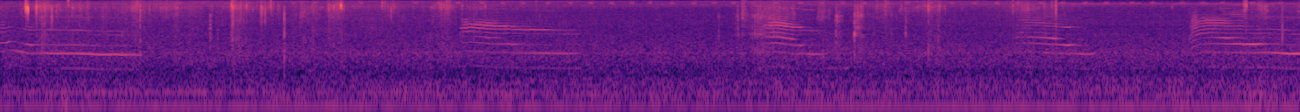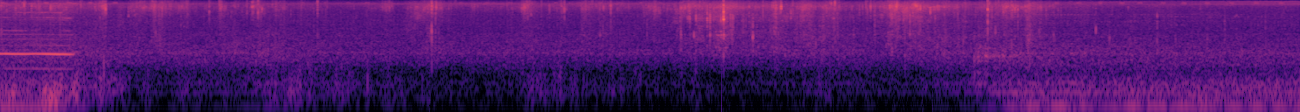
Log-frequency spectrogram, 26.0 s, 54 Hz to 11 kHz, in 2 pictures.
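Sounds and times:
cat meowing: 0:00.0 - 0:01.5, 0:04.4 - 0:05.8, 0:07.5 - 0:08.6, 0:10.1 - 0:11.0, 0:11.9 - 0:13.8
steady low rumble: 0:00.0 - 0:07.6, 0:08.2 - 0:14.2, 0:22.7 - 0:26.0.

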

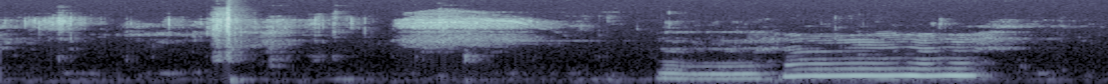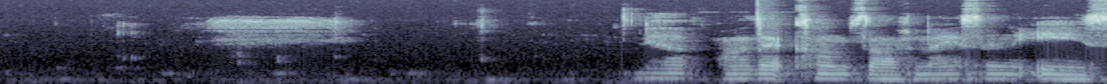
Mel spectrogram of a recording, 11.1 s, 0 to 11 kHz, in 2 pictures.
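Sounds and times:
moist tearing and rustling: 0:00.0 - 0:02.5.

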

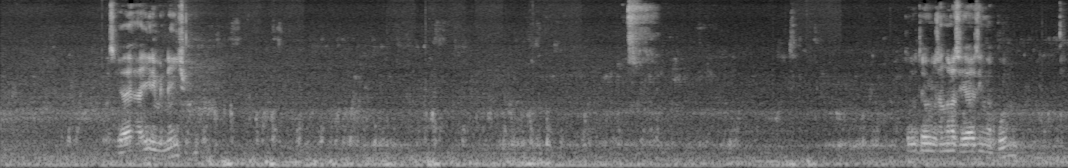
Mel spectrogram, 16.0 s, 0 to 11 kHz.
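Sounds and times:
car driving rumble: 0:00.0 - 0:16.0.

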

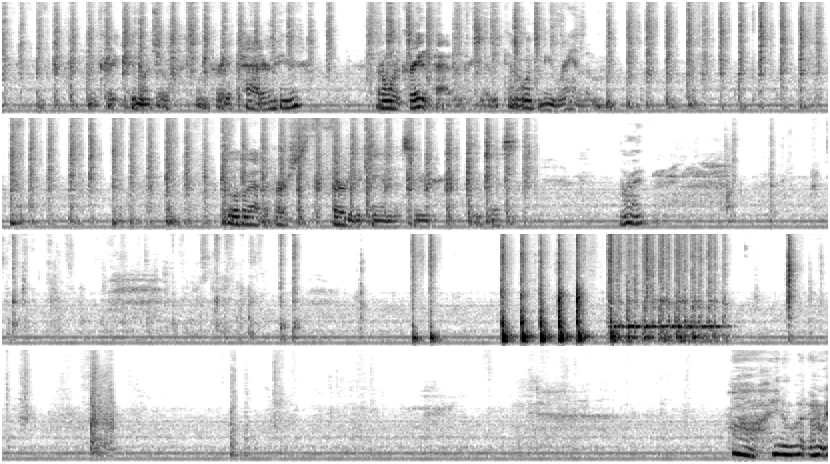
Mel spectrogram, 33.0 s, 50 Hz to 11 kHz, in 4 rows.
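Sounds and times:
brush scraping canvas: 0:00.0 - 0:13.7
steady low hum: 0:00.0 - 0:33.0.

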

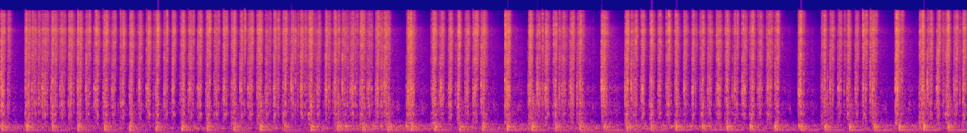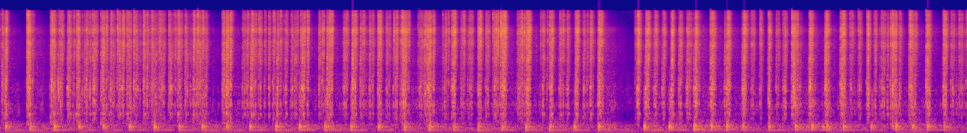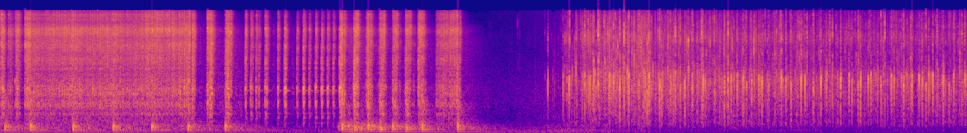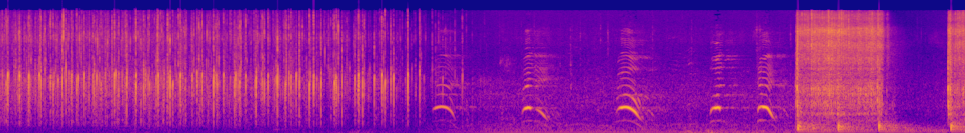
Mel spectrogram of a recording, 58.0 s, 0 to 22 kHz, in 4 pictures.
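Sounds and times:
snare drums: 0:00.0 - 0:36.5, 0:55.4 - 0:58.0
tenor and bass drums beating: 0:00.0 - 0:36.6, 0:55.4 - 0:58.0.

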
